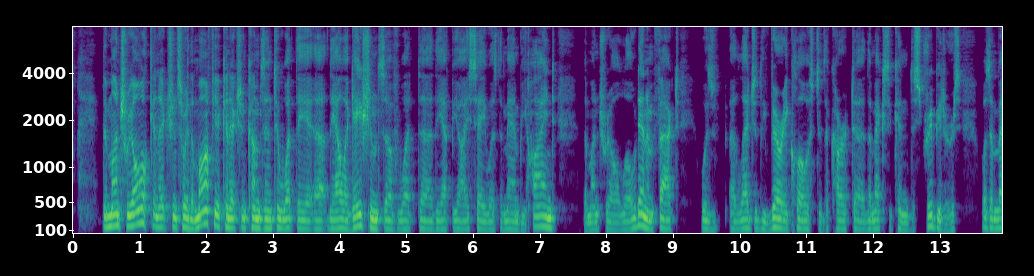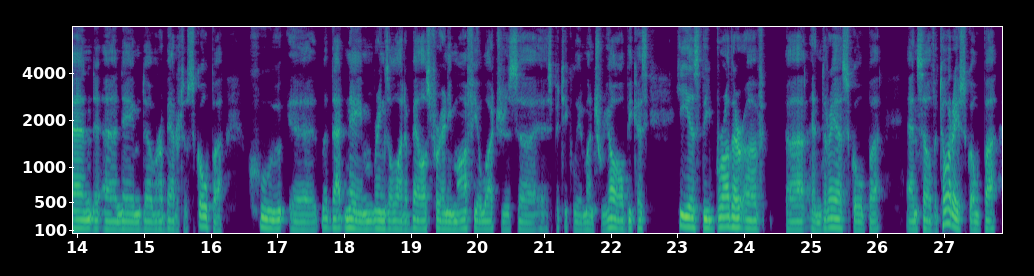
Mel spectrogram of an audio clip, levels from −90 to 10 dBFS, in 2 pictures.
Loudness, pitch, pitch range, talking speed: -21 LUFS, 120 Hz, 110-130 Hz, 170 wpm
